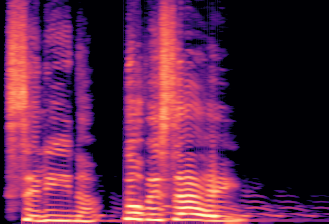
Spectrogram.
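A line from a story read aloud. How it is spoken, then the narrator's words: Princess's melancholy cry. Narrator (Italian): non sopportando la malinconia che le opprimeva il cuore, la principessa gridò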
